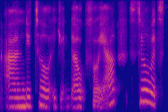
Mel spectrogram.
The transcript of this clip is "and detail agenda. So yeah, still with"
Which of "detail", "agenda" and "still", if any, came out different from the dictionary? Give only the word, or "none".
agenda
